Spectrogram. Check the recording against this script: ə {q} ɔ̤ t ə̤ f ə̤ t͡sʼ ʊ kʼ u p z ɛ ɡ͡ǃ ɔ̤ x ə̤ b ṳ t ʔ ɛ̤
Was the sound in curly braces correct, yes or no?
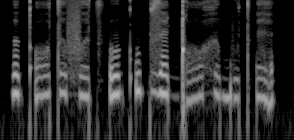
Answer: no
